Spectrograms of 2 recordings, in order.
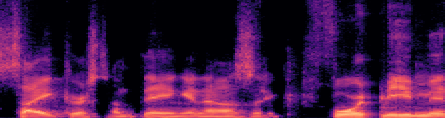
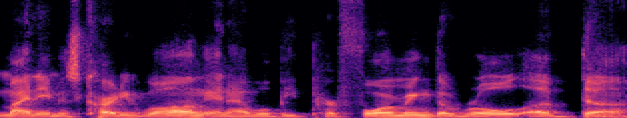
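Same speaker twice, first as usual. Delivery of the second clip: normal talking voice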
